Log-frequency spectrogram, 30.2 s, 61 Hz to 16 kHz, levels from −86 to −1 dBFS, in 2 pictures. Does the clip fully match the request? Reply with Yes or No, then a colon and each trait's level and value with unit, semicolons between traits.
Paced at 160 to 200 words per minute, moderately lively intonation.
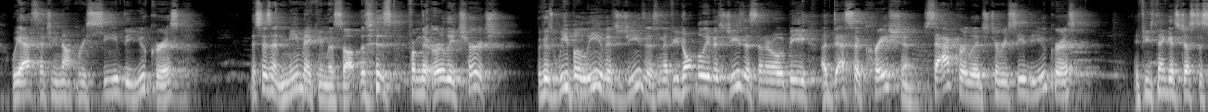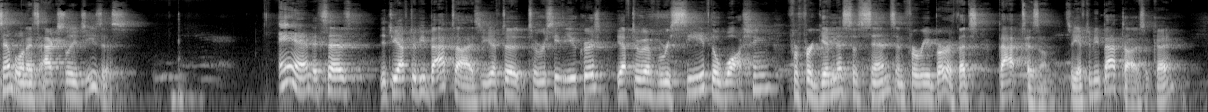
Yes: average, 185 wpm; average, 4.7 semitones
